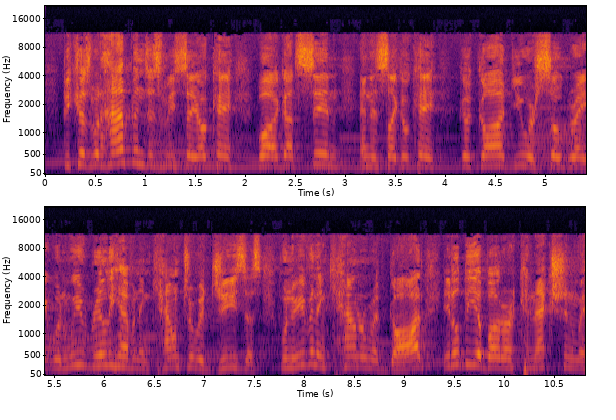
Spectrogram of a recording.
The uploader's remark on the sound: we gathered at Victory Church on the Rock in Edmonton, AB for our first Resurgence gathering of the fall!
